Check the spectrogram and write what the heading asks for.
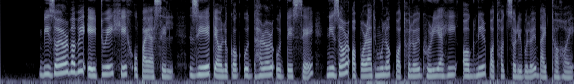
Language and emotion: Assamese, neutral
